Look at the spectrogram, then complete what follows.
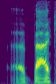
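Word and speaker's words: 爸: But back in middle school, me and my friends would joke around because the pronunciation for the word father in Chinese is ba.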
